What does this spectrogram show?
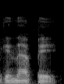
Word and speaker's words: genap: una voz completamente distinta genap se pronuncia genap que significa completo en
